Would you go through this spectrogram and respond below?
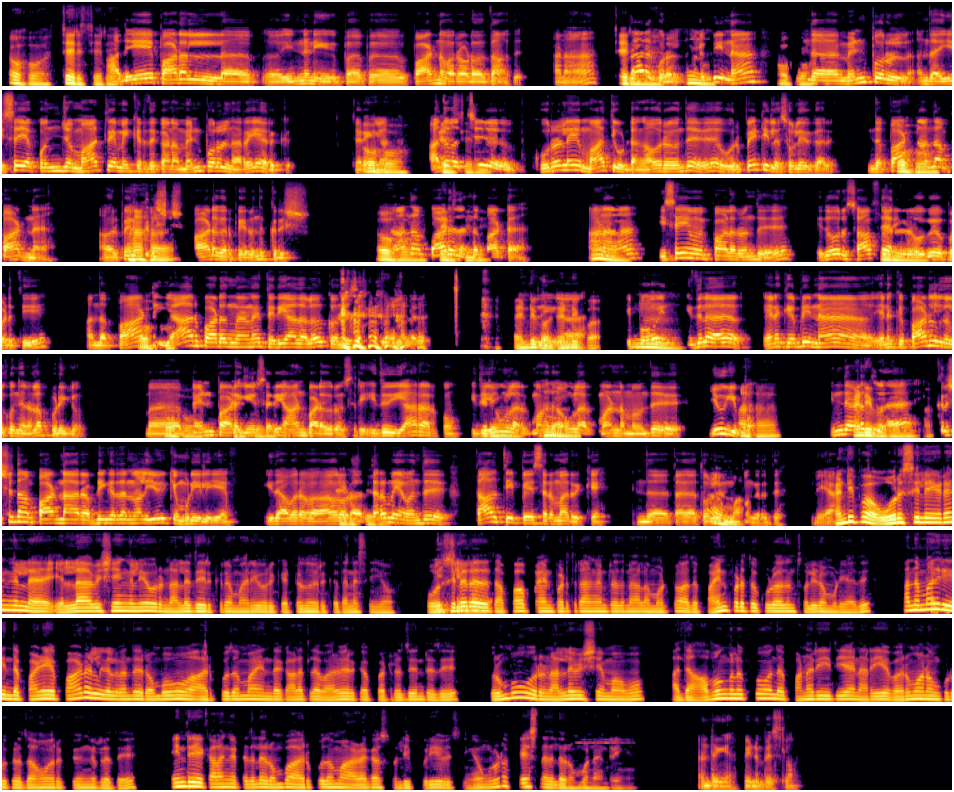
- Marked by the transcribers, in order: drawn out: "அதே பாடல்"; in English: "பேட்டியில"; distorted speech; laughing while speaking: "ஆஹா!"; drawn out: "ம்"; in English: "சாஃப்ட்வேர்"; laugh; tsk; drawn out: "எப்டின்னா"; drawn out: "ம்"; drawn out: "ம்"; other noise; horn
- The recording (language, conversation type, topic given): Tamil, podcast, இப்போது பழைய பாடல்களுக்கு மீண்டும் ஏன் அதிக வரவேற்பு கிடைக்கிறது?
